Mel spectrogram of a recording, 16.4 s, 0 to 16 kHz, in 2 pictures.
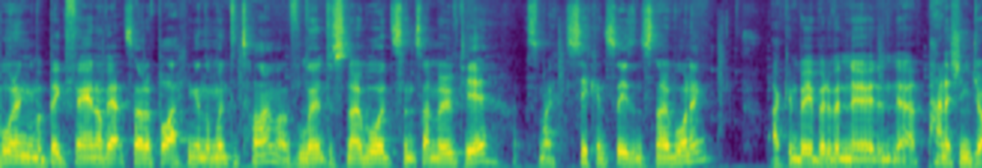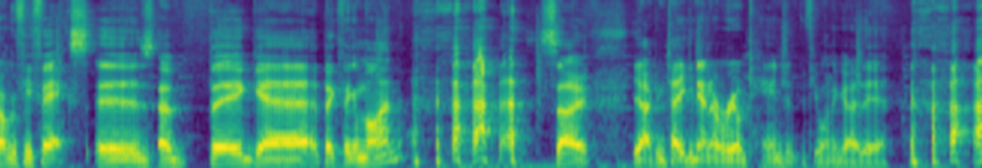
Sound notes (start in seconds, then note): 11.6 laughter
